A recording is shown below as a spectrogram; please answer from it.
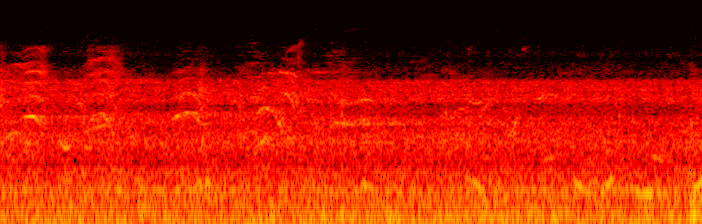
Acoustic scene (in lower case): residential area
